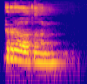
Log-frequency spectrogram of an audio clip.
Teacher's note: no suena tan vibrante como la erre del español suena un poquito más corta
